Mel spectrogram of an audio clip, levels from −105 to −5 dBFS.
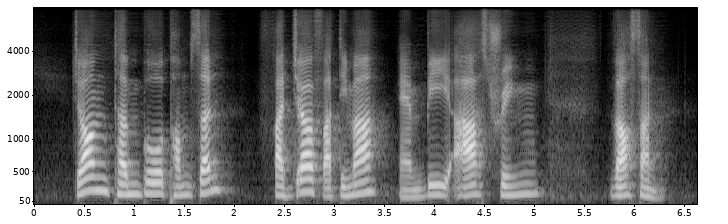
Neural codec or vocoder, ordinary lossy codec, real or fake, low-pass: codec, 16 kHz, 0.3 kbps, FocalCodec; none; fake; none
